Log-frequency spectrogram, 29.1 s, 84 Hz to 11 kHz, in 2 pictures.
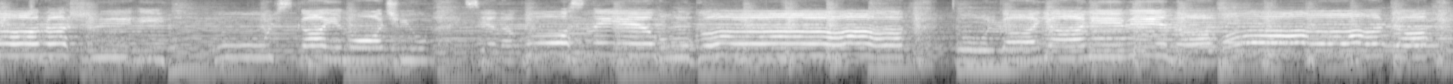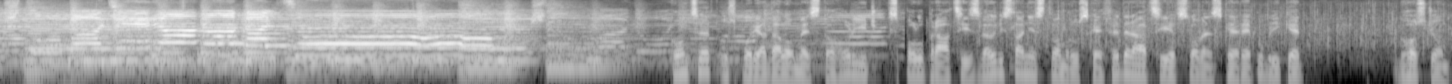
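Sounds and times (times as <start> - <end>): plucked folk string orchestra: 0.0 - 23.4
girl singing with held notes: 0.0 - 23.5.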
